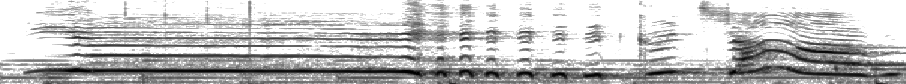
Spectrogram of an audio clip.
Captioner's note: laughs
